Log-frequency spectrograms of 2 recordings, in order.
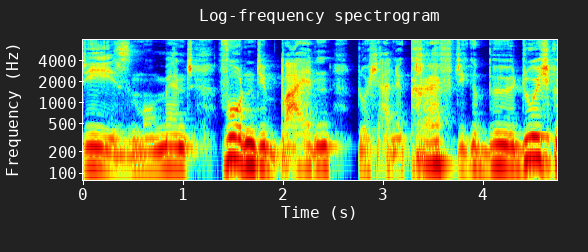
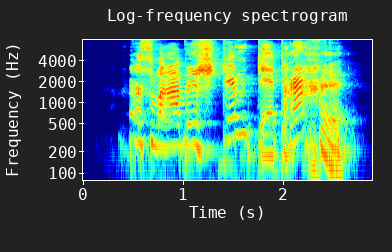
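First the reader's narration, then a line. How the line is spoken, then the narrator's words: Croaking witch voice. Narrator (German): krächzte die Stimme der Hexe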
